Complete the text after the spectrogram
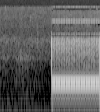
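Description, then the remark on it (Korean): After a brief silence, a telephone line rings out with a steady electronic tone that holds evenly until the end, with no voices; a call placed to someone waiting outside a shop selling seasoned skate (hongeo muchim). “전화 한번 걸어주세요”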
